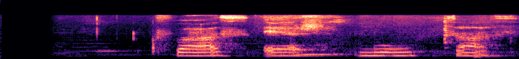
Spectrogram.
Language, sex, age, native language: Icelandic, female, 7, Icelandic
